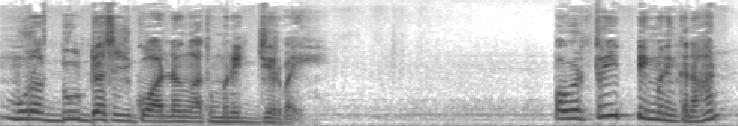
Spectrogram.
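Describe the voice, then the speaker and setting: A man's voice: high voice, big pitch swings, a little fast. A man voicing a curious, friendly male coworker in a radio drama, chatting casually and asking questions.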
